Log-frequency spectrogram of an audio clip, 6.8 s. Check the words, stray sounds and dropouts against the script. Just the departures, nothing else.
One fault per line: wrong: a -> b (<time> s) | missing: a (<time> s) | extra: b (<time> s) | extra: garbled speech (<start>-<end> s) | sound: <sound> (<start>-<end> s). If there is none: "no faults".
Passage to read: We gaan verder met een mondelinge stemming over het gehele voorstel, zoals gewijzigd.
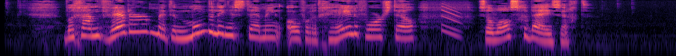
sound: chirp (4.4-4.6 s)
